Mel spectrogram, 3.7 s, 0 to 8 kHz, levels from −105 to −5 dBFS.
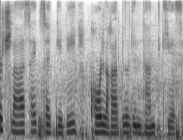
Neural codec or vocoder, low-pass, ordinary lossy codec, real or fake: codec, 16 kHz, 2 kbps, X-Codec, HuBERT features, trained on balanced general audio; none; none; fake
